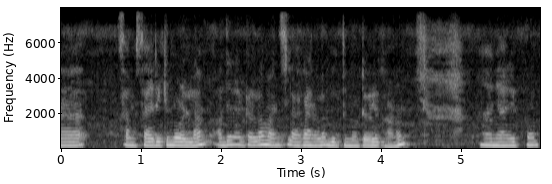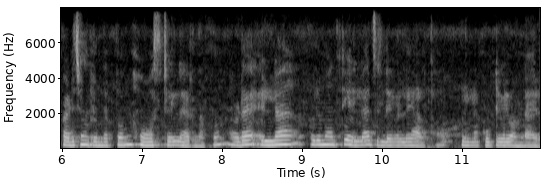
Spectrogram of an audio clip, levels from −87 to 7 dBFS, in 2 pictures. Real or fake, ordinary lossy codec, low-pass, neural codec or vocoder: fake; none; none; codec, 16 kHz, 8 kbps, FreqCodec, smaller model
